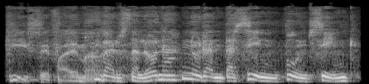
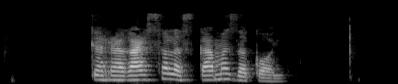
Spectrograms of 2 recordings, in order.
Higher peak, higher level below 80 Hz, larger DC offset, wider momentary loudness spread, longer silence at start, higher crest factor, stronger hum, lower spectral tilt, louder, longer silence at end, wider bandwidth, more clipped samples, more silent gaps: about the same, -2 dBFS vs 0 dBFS; first, -60 dBFS vs -78 dBFS; neither; second, 5 LU vs 13 LU; second, 0.05 s vs 0.9 s; second, 14 dB vs 24 dB; neither; about the same, -3.5 dB/octave vs -3.5 dB/octave; first, -15 LUFS vs -22 LUFS; second, 0.1 s vs 1.15 s; first, 19 kHz vs 11.5 kHz; neither; neither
